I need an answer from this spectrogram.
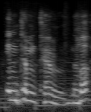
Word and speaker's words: Intemtem: Intemtem? Yes, Intemtem.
